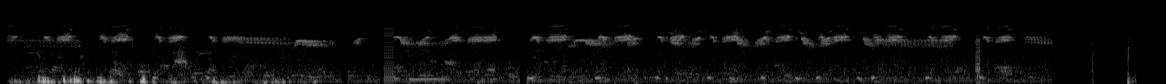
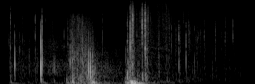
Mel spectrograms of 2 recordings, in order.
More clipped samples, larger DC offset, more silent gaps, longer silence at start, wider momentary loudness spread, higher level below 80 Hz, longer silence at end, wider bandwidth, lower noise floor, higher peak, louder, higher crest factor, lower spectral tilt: neither; neither; neither; about the same, 0.05 s vs 0.1 s; second, 16 LU vs 22 LU; second, -56 dBFS vs -40 dBFS; second, 0.3 s vs 0.65 s; second, 7.8 kHz vs over 20 kHz; first, -69 dBFS vs -59 dBFS; second, -14 dBFS vs -8 dBFS; second, -38 LUFS vs -33 LUFS; about the same, 26 dB vs 28 dB; first, -5.5 dB/octave vs -3.5 dB/octave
